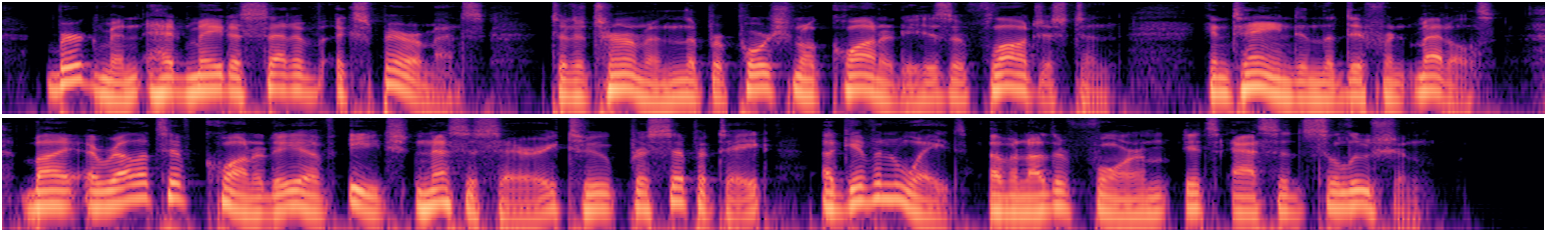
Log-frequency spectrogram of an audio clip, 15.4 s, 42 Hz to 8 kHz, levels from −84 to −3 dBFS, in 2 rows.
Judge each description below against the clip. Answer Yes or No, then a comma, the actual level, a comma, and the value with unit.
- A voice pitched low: Yes, low, 115 Hz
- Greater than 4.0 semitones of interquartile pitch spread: Yes, average, 5.2 semitones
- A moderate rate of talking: Yes, average, 150 wpm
